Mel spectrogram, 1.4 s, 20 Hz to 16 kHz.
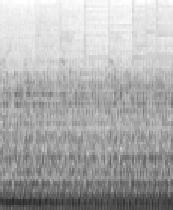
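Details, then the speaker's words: Audi 1.8T at idle after installing R8 red-top coil packs: smooth, steady idle with an even low hum, no stumbles, sounding healthier than before; normal idle. "beautifully sounds maybe a little bit healthier than it used to I'm not gonna say I'm not gonna play the fool osebo effects but it really does sound much better than used to"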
